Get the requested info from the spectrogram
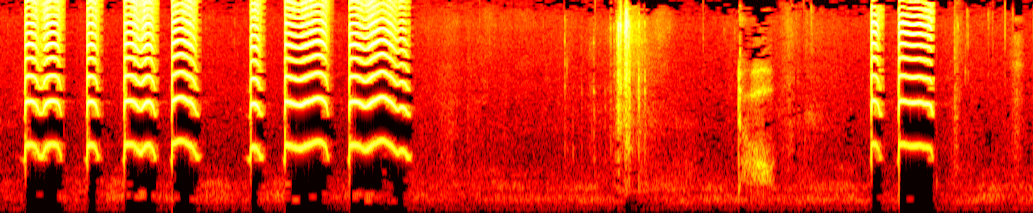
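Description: A series of loud, goose-like honking calls with a wavering pitch: about eight in quick succession over the first four seconds, then two more about nine seconds in, with faint rustling between.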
